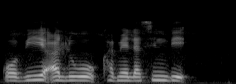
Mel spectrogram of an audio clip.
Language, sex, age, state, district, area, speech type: Manipuri, female, 45-60, Manipur, Kakching, rural, spontaneous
